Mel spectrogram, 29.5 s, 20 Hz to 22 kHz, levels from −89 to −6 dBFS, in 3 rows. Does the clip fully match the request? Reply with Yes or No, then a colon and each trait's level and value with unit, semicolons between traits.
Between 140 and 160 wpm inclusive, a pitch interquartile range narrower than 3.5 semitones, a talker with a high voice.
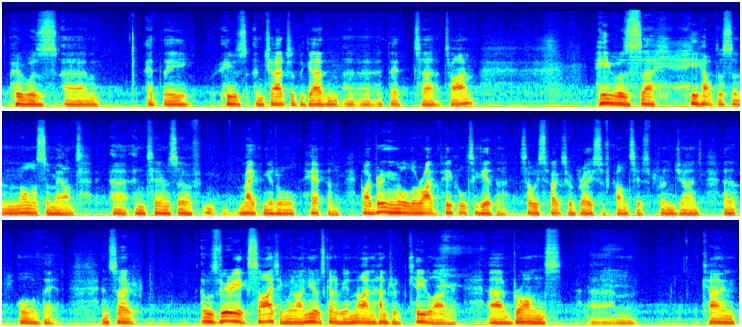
No: average, 155 wpm; narrow, 2.6 semitones; very low, 95 Hz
